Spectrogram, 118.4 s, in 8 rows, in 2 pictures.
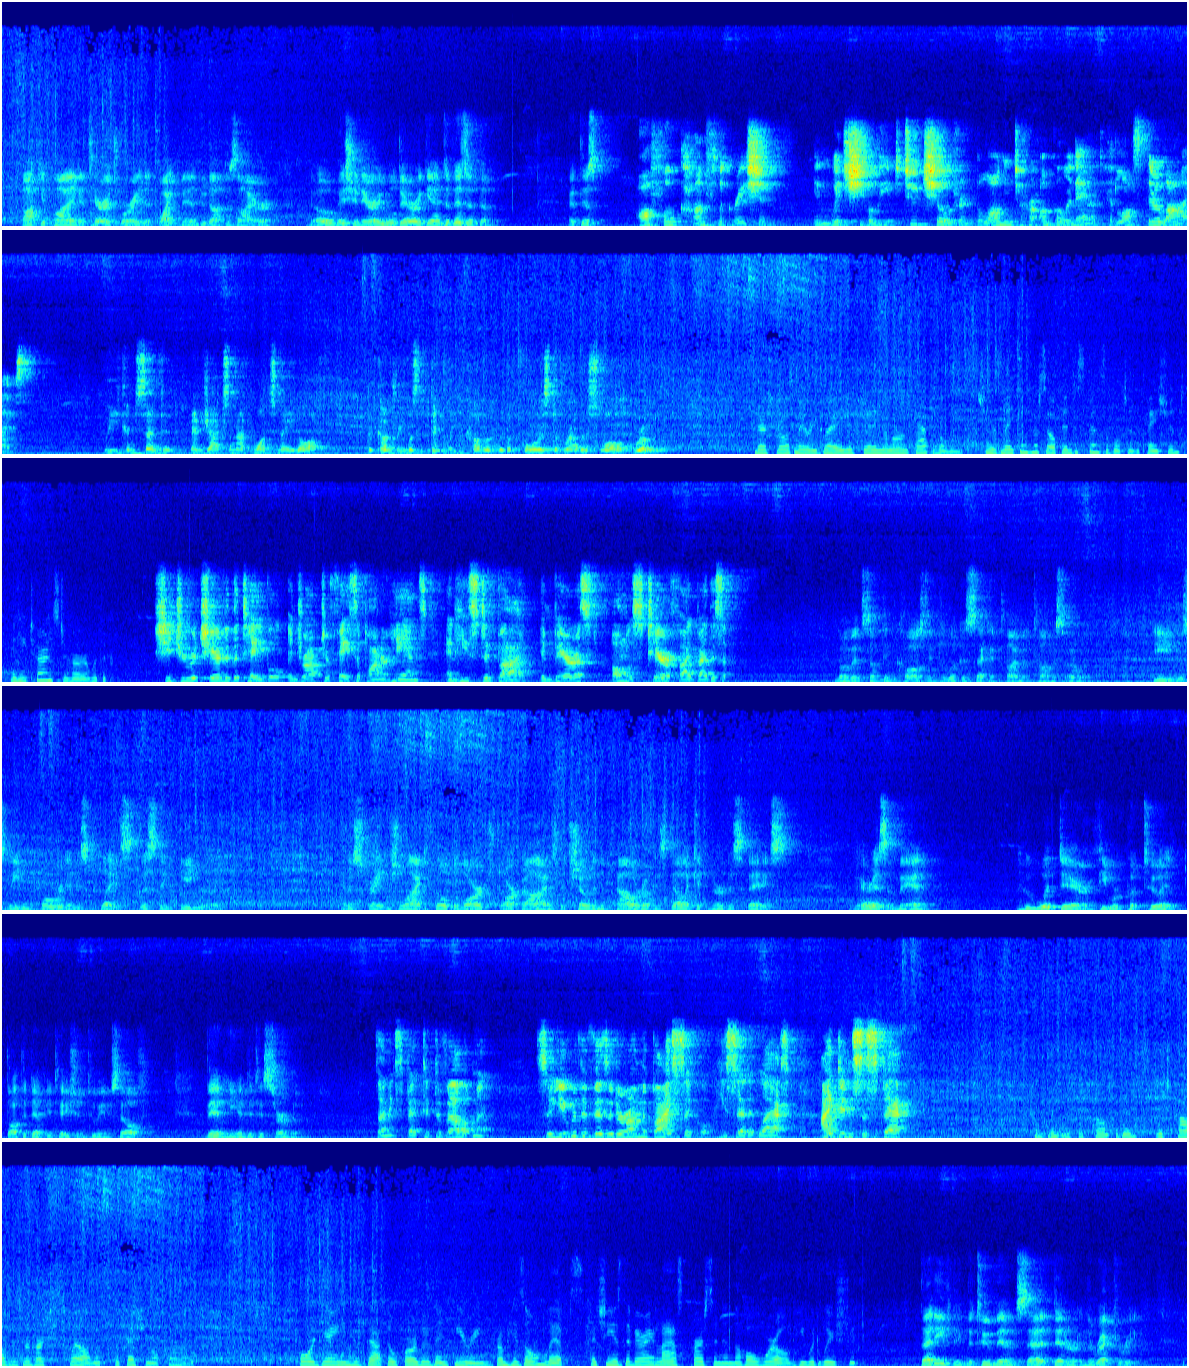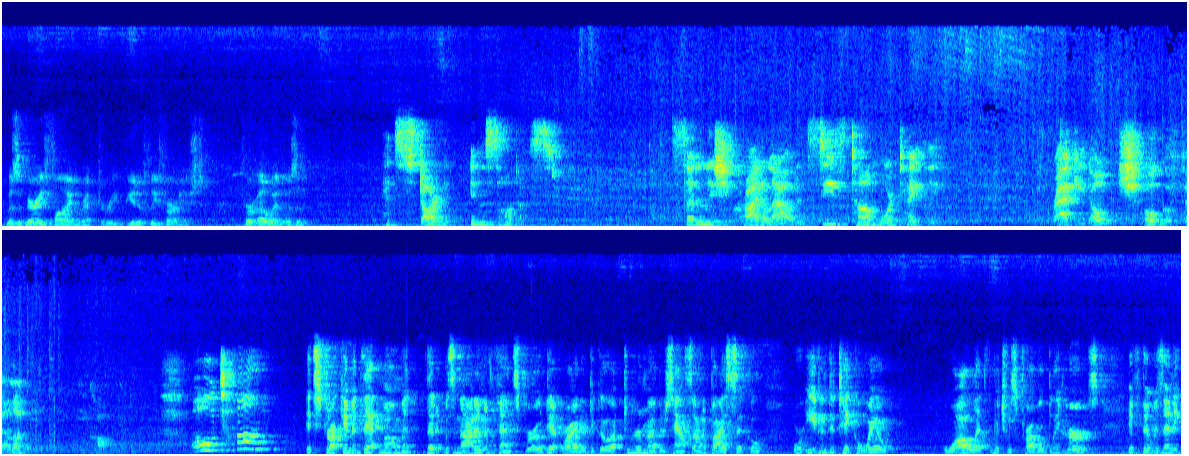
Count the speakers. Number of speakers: five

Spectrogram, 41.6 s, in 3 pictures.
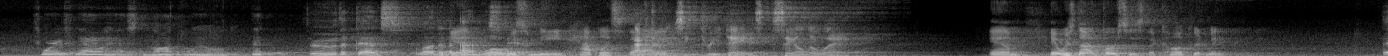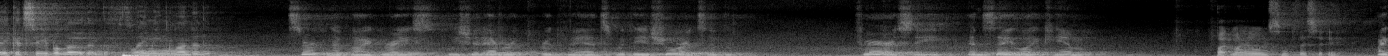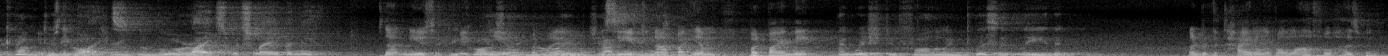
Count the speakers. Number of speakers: four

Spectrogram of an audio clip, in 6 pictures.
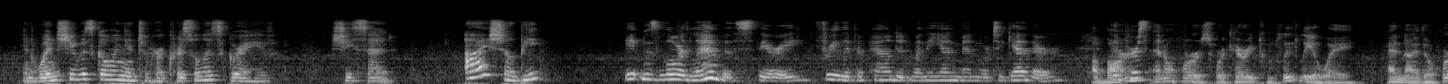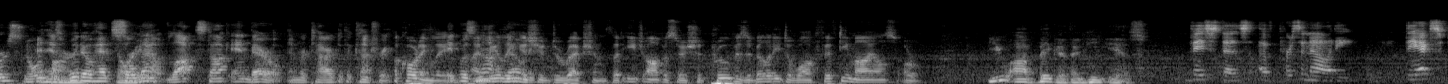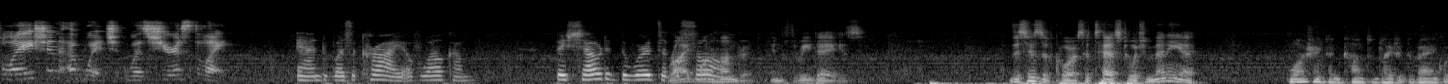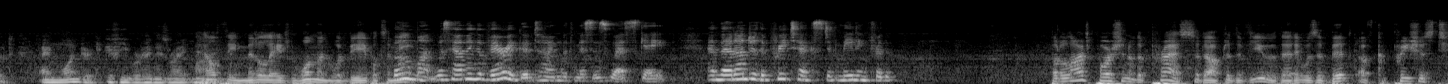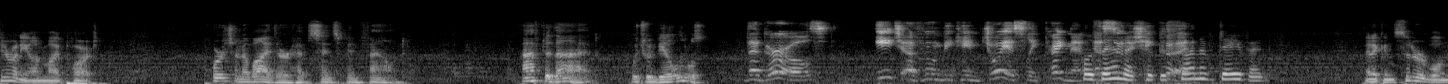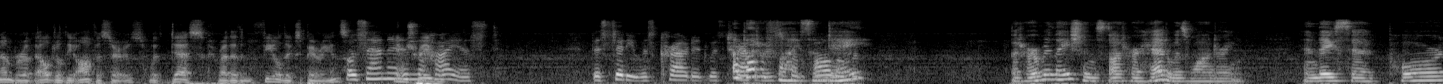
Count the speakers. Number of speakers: eight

